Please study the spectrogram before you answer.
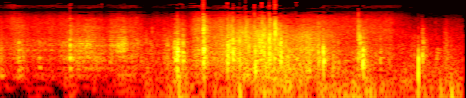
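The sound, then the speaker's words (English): Butter melting in a pan gives off fairly quiet crackling and sizzling, with many small, sharp pops scattered over a soft hiss and no voices. “All right, we've got our butter in the pan. I'm going to let that start melting down.”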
